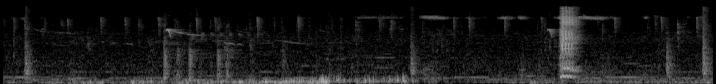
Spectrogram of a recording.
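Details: Greater roadrunner on a patio in north county San Diego, 20 miles from the coast, giving sharp, dry beak clacks at an uneven pace, about half a dozen over several seconds, with a low background rumble and a faint high chirp.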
